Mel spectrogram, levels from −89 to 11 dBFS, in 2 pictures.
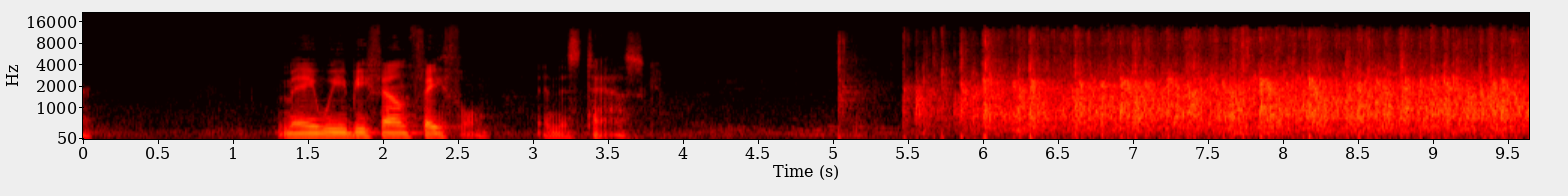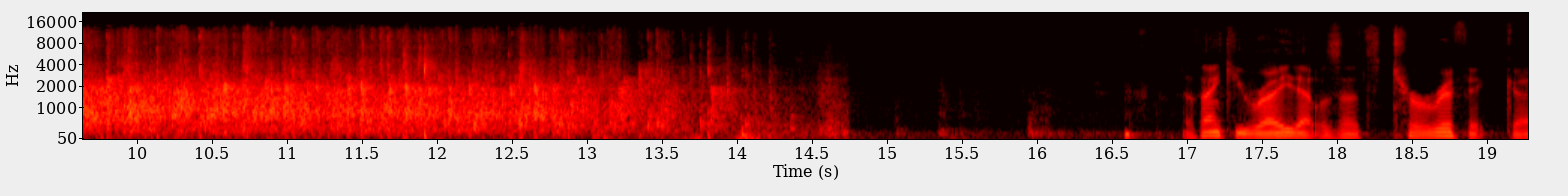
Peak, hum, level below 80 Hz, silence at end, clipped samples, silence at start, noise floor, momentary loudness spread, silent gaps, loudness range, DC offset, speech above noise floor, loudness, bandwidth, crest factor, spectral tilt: -20 dBFS; none; -70 dBFS; 0 s; under 0.1%; 0 s; -74 dBFS; 20 LU; none; 16 LU; under 0.1%; 32 dB; -39 LUFS; 16 kHz; 20 dB; -4 dB/octave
